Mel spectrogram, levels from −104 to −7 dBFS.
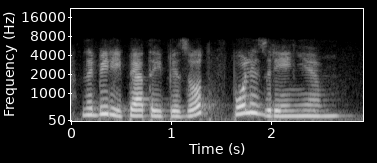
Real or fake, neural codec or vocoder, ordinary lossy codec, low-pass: real; none; Opus, 32 kbps; 7.2 kHz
